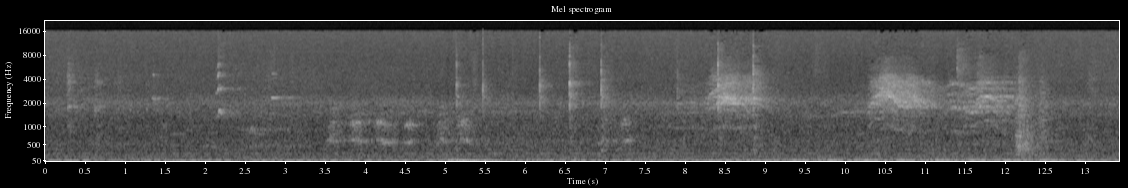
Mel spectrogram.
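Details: Cat giving a few brief, strained meows around the middle and end, each a short harmonic burst, over a background of scattered clicks, taps and low steady hum.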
